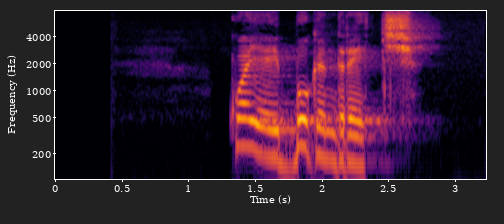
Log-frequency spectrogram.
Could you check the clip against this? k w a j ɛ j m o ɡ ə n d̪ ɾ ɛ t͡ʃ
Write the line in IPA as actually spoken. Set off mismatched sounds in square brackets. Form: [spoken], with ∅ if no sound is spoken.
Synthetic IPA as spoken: k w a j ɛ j [b] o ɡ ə n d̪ ɾ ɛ t͡ʃ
